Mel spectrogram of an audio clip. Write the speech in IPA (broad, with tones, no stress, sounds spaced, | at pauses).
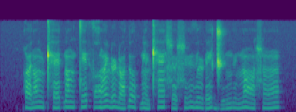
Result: qʷ ɛ˧˩˧ ɾ ɔ̃˧˥˧ ŋ ʈʰ ɛ˧˥˧ ɗ ɔ̃˦˥ ŋ t e˧˥˧ θ ʁʷ ɛ̃˧˥˧ ɳ ɵ˥˨ ɳ ɒ˨˥ ɗ o˥˨ ɓ ẽ˧˩˧ ʈʰ ɛ̃˦˥ ɬ ɵ˧˩˧ ɬ ʉ˧˥˧ ð ʉ˥˨ ɽ e˧˥˧ d͡ʒ ʉ˩˧ ŋ ʉ˥˨ n ɔ̃˥˨ ɬ õ˦˥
